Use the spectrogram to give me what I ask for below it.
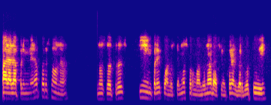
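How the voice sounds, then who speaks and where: A man's voice: medium pitch, steady tone, fairly quick, no echo. A man teaching an English lesson online, patiently explaining step by step and checking in constantly. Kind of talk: online class lecture. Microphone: computer mic on a video call. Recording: dry, phone-like online call audio.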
